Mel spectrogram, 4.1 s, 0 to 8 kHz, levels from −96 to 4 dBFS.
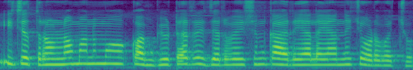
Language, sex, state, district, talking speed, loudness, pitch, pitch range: Telugu, female, Andhra Pradesh, Srikakulam, 100 wpm, -17 LUFS, 245 Hz, 235-265 Hz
